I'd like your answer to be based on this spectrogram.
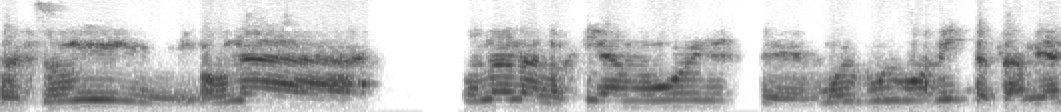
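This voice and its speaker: A man speaks at a fairly slow pace with a high pitch. His intonation stays fairly even. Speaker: band percussionist. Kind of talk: radio interview. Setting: phone call. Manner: halting.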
